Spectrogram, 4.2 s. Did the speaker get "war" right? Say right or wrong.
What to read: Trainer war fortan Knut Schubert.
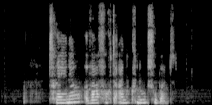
right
